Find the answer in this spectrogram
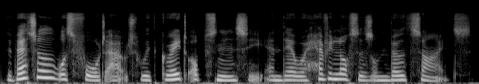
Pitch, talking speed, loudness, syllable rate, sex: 210 Hz, 200 wpm, -20 LUFS, 5.5 syllables/s, female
